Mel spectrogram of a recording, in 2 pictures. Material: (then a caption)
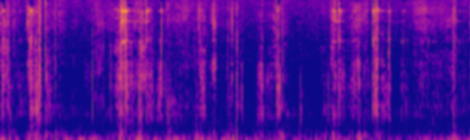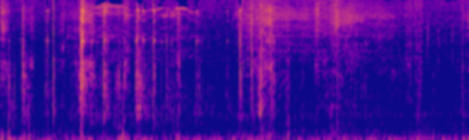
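Canvas. A ballpoint pen tip is rapidly scratched over the surface of a grey canvas fanny pack held on a table, which sounds soft and hollow. The result is a dense run of short, dry scratching strokes with a low, muffled body and brief bright edges, packed too closely to count.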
